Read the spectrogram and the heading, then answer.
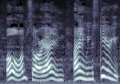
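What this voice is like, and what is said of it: Imitates another person's deep, manly voice. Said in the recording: “She sounded like a whole dude”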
